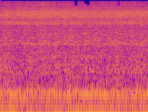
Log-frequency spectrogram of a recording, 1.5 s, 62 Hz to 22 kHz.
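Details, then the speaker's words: 1987 Bayliner Cobra 2250 with OMC 5.7 V8 sterndrive, just started in the water, not yet warm, after gimbal bearing replacement and outdrive refit: steady, even low rumble with no knocks, ticks or misses; a normal idle, quieter than before. "Alright guys, so I just fired up the engine right now for the test, and what I noticed is this engine is quieter than it was before."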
